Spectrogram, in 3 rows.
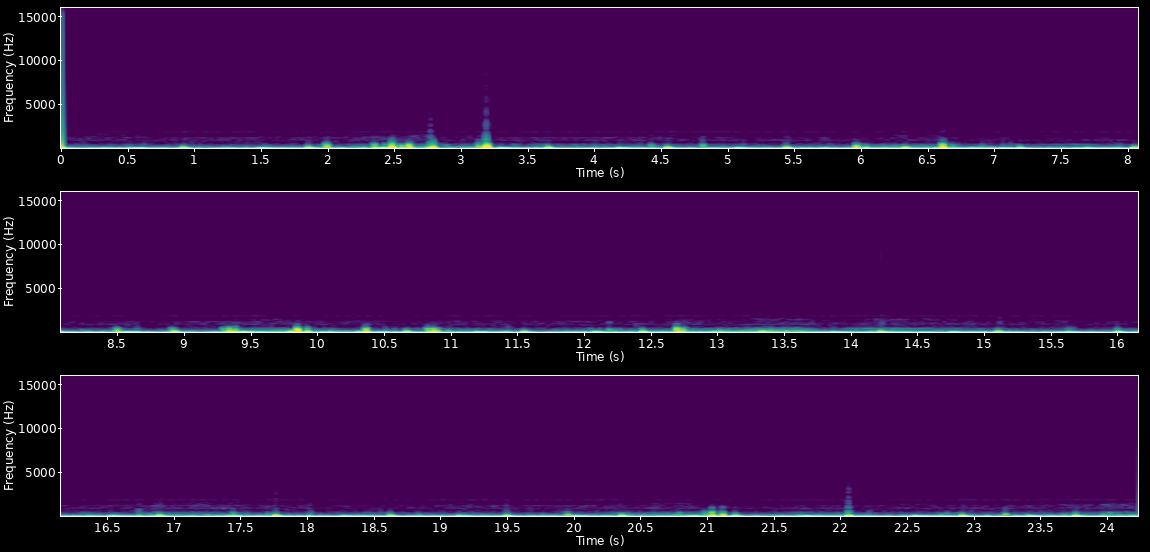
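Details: Normal heart sounds of a 35-year-old male sitting on stairs, recorded at the mitral (bicuspid) valve area: steady low thumps at about 67 beats a minute with a faint hum behind them.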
